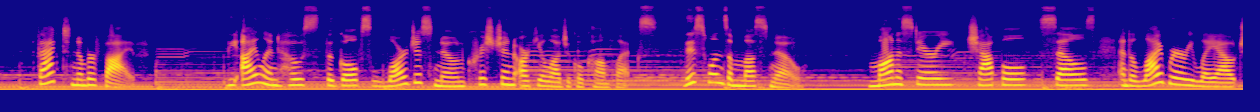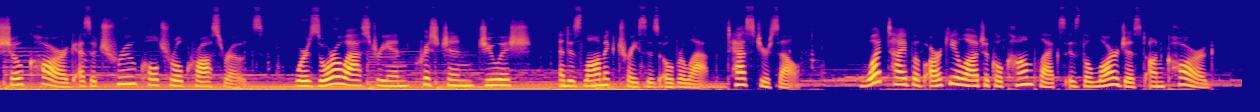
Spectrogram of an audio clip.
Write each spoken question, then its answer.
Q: What type of archaeological complex is the largest on Karg?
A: Correct answer. Christian memory aid.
